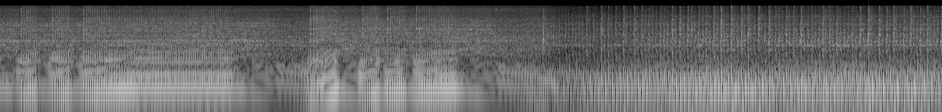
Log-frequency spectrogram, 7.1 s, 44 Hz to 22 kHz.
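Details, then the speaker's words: Two-stroke chainsaw that had been sitting unused for some time, started on choke: revs up and drops back in sweeps, then steady buzzing run; chain now oiling properly, but the chain brake only stops partly, not 100%. Weak chain brake, not audible. "There's a nice oil line just there, which is where the chain is now dispersing oil as it should do. However, the brake is stopping to a degree, but it's still not quite 100%"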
